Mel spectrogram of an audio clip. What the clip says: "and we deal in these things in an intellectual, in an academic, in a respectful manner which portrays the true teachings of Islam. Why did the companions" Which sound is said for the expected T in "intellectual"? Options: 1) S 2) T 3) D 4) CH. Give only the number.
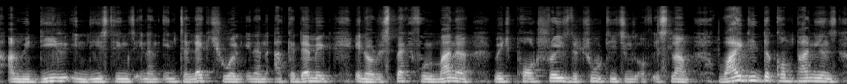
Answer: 2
